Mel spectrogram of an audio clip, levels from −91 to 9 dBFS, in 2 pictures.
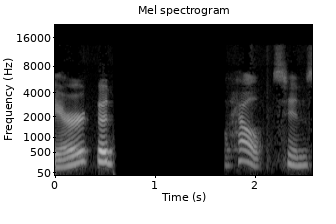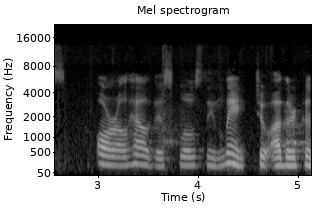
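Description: From 0.57 s to 1.71 s the speech cuts out, likely a long network dropout. About 1.12 s of audio never arrives. The last sound trails off briefly as a fading buzz, then about 1.08 s of silence follows before speech resumes at "health since oral health", with the lost section gone.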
